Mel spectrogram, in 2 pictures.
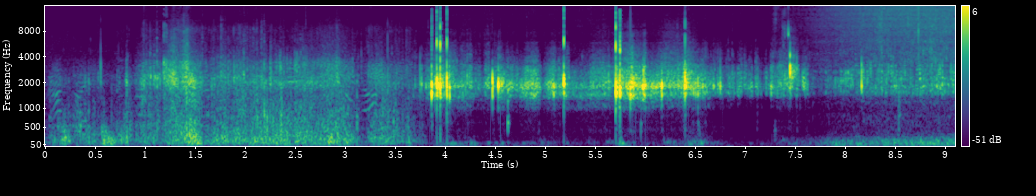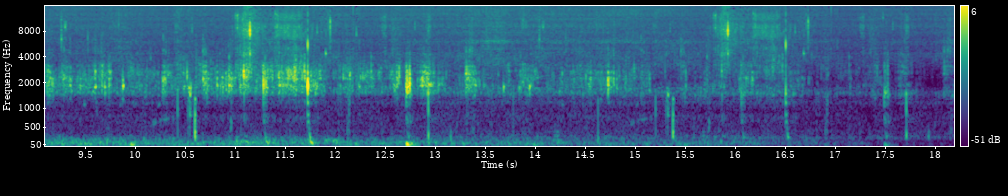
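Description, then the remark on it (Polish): A small boat is launched into a drainage ditch, recorded underwater with a hydrophone inside the ditch: muffled sloshing and scraping with scattered hollow knocks, the texture shifting partway through to a steadier, deeper wash. “Wodujemy łódź. Wodujemy też mój hydrofon, który nagra tę scenę z wewnątrz rowu melioracyjnego.”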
